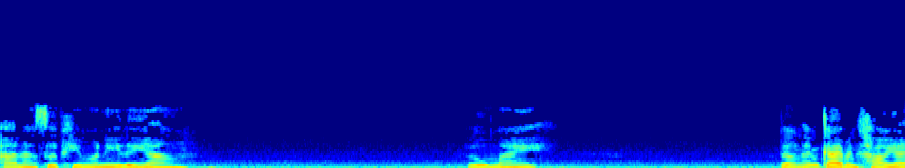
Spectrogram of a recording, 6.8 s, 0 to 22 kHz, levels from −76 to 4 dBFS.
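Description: MP3 compression, throughout: nothing above 8.3 kHz and plainly audible coding damage, likely from a bit-starved encoder, consistent with about 32 kbps, cutting treble and discarding weak detail.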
